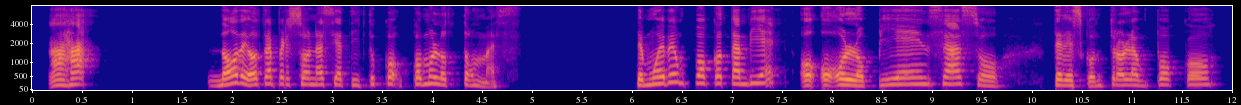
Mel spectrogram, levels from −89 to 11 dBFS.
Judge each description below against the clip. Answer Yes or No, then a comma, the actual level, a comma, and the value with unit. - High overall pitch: Yes, high, 210 Hz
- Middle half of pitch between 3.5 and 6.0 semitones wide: Yes, average, 3.9 semitones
